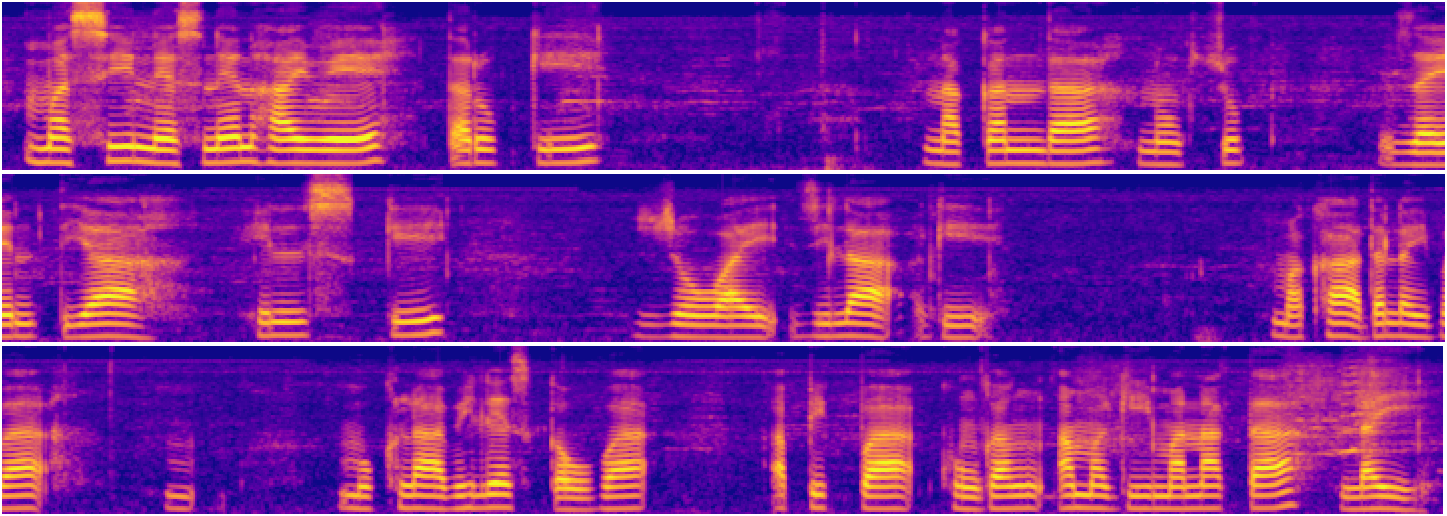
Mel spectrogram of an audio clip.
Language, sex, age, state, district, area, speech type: Manipuri, female, 45-60, Manipur, Churachandpur, urban, read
